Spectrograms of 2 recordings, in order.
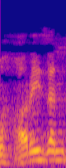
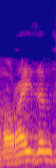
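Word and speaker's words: horizon: ہم ہوریزن کہتے تھے، پھر کہیں ریڈیو تقریروں میں ہورائزن سنا.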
